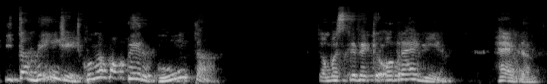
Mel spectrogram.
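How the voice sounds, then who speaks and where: A Brazilian man teaching English grammar in Portuguese, explaining step by step in a relaxed, conversational way and often checking in with "ok, gente". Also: high-pitched, moderate pace, slight background noise. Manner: conversational, repeats "ok, gente" and "então". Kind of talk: casual spoken lesson at a board.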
